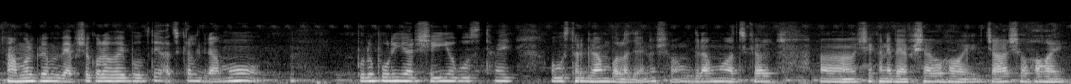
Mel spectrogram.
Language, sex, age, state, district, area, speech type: Bengali, male, 45-60, West Bengal, South 24 Parganas, rural, spontaneous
